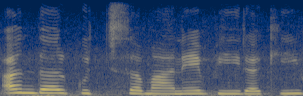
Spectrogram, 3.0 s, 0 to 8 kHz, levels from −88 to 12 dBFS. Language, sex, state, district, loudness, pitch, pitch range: Hindi, female, Bihar, Kaimur, -19 LUFS, 245 Hz, 230-275 Hz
